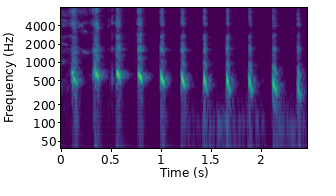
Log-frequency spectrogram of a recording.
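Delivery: high, breaking laughter; real laughing fit; long cackling laugh. Real, not acted. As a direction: cackle helplessly at your own joke. Laughs at her own joke.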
